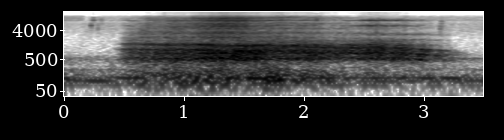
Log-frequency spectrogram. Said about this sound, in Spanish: Sentí su respiración al lado mío. Mi oreja se puso fría.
